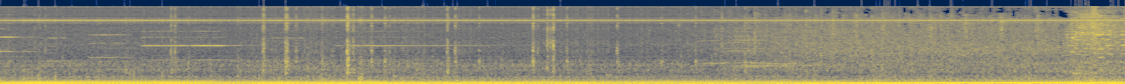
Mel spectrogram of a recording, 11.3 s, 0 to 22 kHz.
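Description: Engine of an off-road 4x4, heard from inside its cabin: a loud, steady low drone as it drives slowly along a rough track, with a few faint knocks from the body.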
